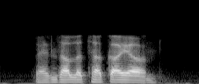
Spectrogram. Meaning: gas station, petrol station
- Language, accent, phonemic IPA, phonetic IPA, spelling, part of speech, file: Armenian, Eastern Armenian, /benzɑlət͡sʰɑkɑˈjɑn/, [benzɑlət͡sʰɑkɑjɑ́n], բենզալցակայան, noun, Hy-բենզալցակայան.ogg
